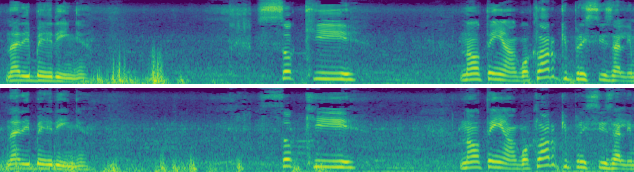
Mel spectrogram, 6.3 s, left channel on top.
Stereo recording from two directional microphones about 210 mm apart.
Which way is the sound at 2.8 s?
40° left (ahead or behind).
